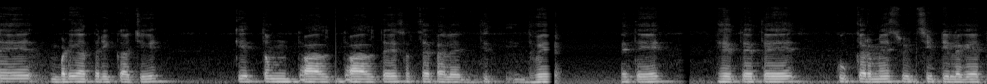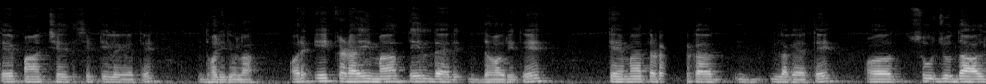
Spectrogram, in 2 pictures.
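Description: At 3.36 s a CD skip gives a sharp tick, and the speech jumps abruptly to a different point, as if the laser had been knocked onto another turn of the disc's spiral. The player mutes for only a few milliseconds. On a waveform this is a tiny flat notch with a discontinuity on either side. On a spectrogram it is a thin full-height vertical line, with the speech pattern not lining up across it.

From 5.45 to 6.24 s there is a call audio freeze. The last sound is stretched into a fading buzzy tail for about 770 ms, ending in roughly 30 ms of silence. The speech then resumes exactly where it stopped, with nothing lost. This is the likely result of delayed packets draining the jitter buffer, and it adds about 0.77 s of delay. A spectrogram shows horizontal smeared bands that repeat the last spectrum and slowly dim. The waveform shows a periodic envelope that decays.

From 6.80 to 7.06 s comes a long network dropout. 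A similar fading buzz lasts about 240 ms, with about 20 ms of silence before the sound returns. This time the audio comes back further on, and about 240 ms of speech is gone, likely because those packets never arrived. It looks like the freeze, but the speech on either side does not join up.

At 9.16 s a second CD skip brings the same tick, near-instant mute and jump, seen as another thin vertical line.

From 11.17 to 14.54 s a jitter buffer speed-up makes the speech run at about 123% speed with unchanged pitch, so it sounds hurried. Short pitch-period pieces are cut out repeatedly, about 0.7 s in total, to drain excess buffered audio. Syllables and pauses look compressed in time, while harmonic spacing on the spectrogram stays the same.

From 16.48 to 16.76 s another call audio freeze stretches the sound into a fading buzz for about 260 ms, without reaching silence. The speech then continues with nothing missing, the likely sign of another late packet burst.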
